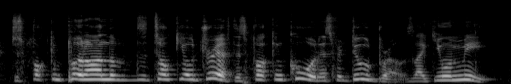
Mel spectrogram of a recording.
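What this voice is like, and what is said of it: Put-on dude-bro character accent. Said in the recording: “What the fuck kind of accent was that? ... I'm fucking Bobby Bottle Service.”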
